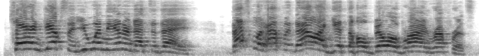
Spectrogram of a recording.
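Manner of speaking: delighted. Real, not acted. Delighted by a text.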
